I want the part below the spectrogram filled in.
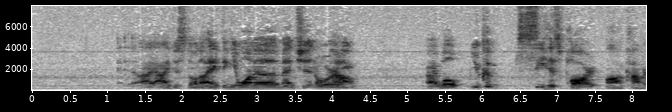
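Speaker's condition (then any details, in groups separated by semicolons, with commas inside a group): No condition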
